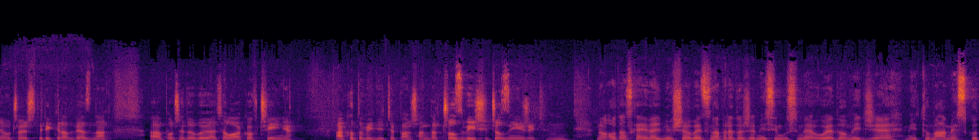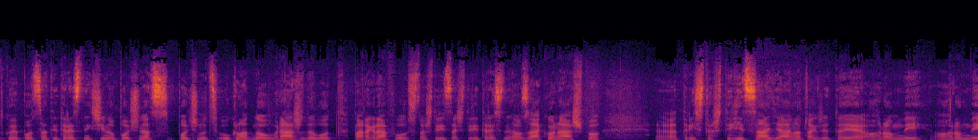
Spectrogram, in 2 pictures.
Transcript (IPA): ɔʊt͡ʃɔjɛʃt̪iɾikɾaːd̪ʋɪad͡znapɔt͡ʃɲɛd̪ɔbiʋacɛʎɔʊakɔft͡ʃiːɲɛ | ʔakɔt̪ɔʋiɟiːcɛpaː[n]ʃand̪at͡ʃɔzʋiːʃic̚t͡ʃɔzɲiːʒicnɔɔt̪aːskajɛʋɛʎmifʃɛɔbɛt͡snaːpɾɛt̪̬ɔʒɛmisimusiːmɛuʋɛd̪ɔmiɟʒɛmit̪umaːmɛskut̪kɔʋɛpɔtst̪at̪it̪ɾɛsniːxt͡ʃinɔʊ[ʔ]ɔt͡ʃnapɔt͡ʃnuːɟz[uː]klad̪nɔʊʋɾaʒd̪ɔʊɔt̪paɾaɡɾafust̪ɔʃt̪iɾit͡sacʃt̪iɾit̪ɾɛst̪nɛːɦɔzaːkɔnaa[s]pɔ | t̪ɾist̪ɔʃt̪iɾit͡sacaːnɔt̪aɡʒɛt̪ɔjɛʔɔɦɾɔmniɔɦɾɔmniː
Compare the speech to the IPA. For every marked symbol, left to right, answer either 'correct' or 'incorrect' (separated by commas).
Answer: correct, incorrect, correct, incorrect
